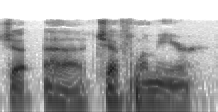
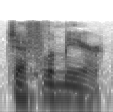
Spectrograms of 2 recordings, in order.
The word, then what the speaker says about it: Lemire: And I believe that's pronounced Jeff Lemire. – Jeff Lemire, correct.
